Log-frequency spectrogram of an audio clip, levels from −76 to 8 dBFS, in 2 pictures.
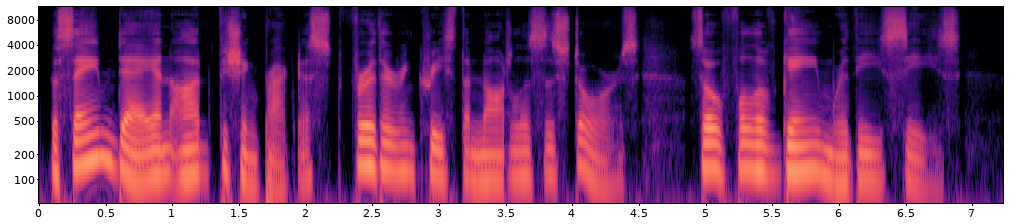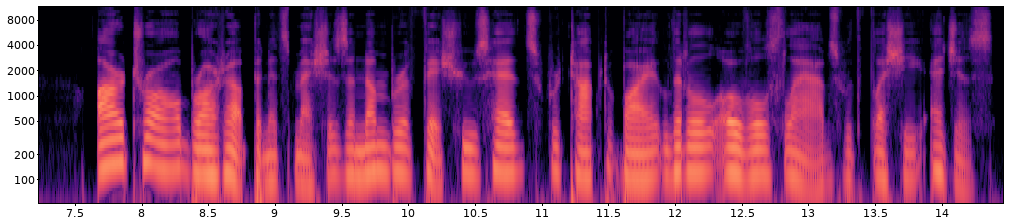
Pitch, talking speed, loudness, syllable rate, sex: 110 Hz, 170 wpm, -20 LUFS, 4.7 syllables/s, male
